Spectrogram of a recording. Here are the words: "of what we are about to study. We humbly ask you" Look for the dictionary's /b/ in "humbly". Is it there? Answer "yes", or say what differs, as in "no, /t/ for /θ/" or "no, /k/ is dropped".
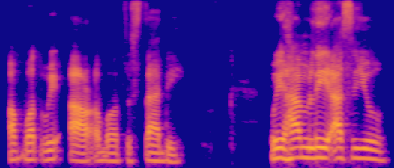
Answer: no, /b/ is dropped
